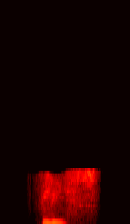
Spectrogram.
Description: Shkrimi fonetik {fli:s}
